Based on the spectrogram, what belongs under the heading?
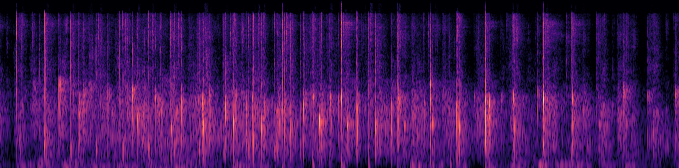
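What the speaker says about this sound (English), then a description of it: "So if we could just one more time, like a round of applause for all of them." A township meeting audience gives a round of applause for the fire department and EMS, a sustained patter of many hands clapping in a moderately sized room, with sharper individual claps standing out near the end.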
